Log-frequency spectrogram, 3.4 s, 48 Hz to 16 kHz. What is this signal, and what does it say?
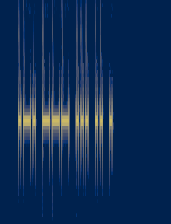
Morse code, heard as a keyed tone, about 25 wpm, 700 Hz. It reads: ROSIE
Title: USA Common Names - 25wpm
